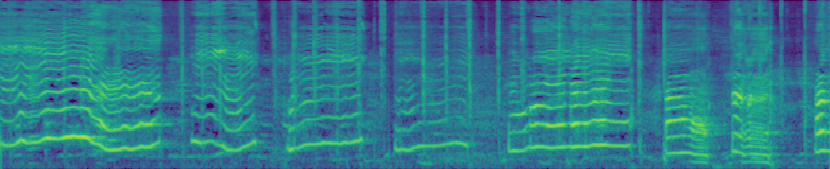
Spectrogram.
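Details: An adult Vizsla overjoyed at kisses from her owner gives long, bending, high-pitched whines and yodel-like moans in an excited burst of joy.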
